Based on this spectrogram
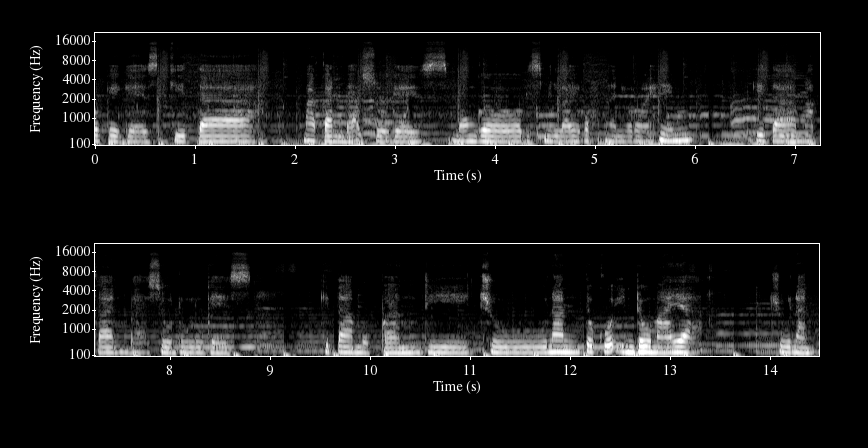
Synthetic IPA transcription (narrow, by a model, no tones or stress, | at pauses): okeɡaskit̪a | makanbaʔsuɡasmɔŋɡɔbismilahrahmanirahimkit̪amakanbaʔsuduluɡas | kit̪amub̥aŋdit͡ʃunant̪ukoʔindomajaʔ | t͡ʃunan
